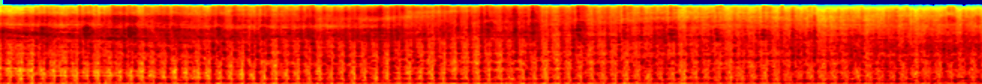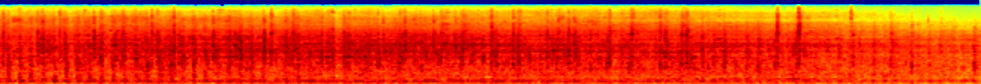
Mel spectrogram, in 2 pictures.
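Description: A steam locomotive chuffs hard in a rapid, steady beat, slowly growing more distant.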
